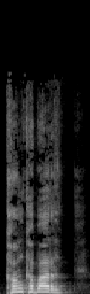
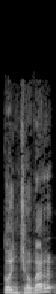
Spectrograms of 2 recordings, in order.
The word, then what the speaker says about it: Conchobar: El rey se llama Concabar Magnesa. – Órale. – Ok, y, otra vez lo voy a decir con la, con la pronunciación celta, porque si lo lees literal es Conchobar Magnesa.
